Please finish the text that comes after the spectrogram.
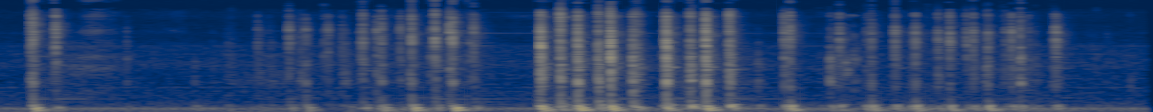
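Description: HyperX Alloy Origins mechanical keyboard keys clicking in quick irregular bursts, close and crisp, with a short pause before a denser flurry of typing.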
